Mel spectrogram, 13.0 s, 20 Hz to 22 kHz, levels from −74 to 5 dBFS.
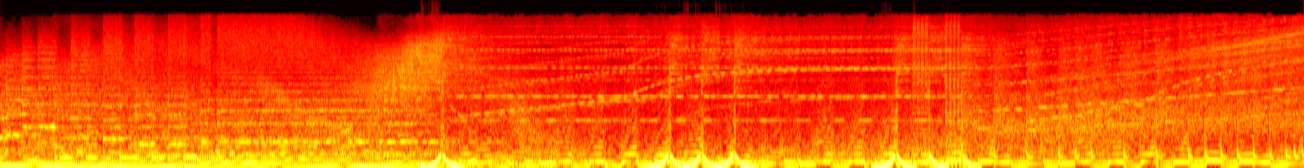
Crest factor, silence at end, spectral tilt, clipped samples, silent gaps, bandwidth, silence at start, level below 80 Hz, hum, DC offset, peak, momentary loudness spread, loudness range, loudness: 12 dB; 0 s; -4 dB/octave; 0.3%; none; 16.5 kHz; 0 s; -16 dBFS; none; under 0.1%; 0 dBFS; 6 LU; 2 LU; -12 LUFS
